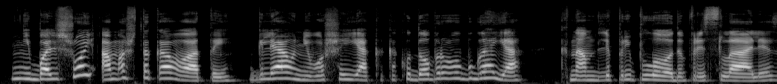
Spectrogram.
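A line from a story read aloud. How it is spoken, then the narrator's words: Laughing woman. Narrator (Russian): засмеялась одна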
